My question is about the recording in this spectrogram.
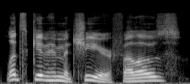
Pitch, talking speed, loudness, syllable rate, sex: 170 Hz, 190 wpm, -16 LUFS, 4.0 syllables/s, male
